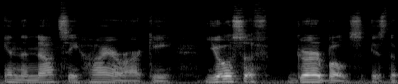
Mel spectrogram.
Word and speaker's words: Goebbels: Joseph Goebbels is the pronunciation of it.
